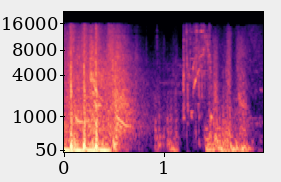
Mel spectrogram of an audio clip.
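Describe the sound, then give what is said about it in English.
Gunfire in the video game Fortnite: rapid bursts of sharp, crackling shots in quick succession, followed by a short lull and then another dense stretch of firing. “I guess making gun noises is kind of fun.”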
